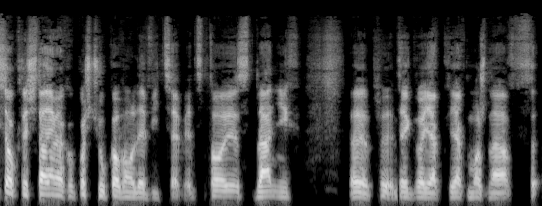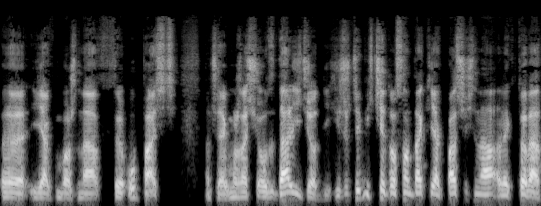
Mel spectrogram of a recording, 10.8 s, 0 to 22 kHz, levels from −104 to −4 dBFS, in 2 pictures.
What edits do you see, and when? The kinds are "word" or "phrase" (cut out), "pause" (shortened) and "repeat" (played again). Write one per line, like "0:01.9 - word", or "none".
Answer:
0:02.1 - word
0:03.9 - word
